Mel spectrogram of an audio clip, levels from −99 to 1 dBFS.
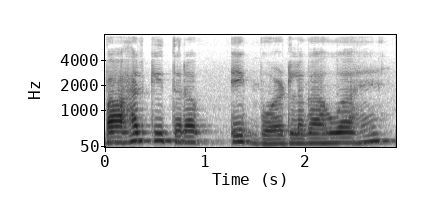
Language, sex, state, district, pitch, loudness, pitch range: Hindi, male, Uttar Pradesh, Lucknow, 145 Hz, -17 LUFS, 130-185 Hz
